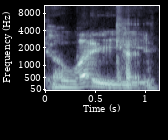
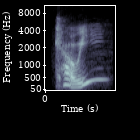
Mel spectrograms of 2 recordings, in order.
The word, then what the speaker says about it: kawaii: Kawaii. kawaii? Kawaii? You just call it scary? Actually, that's kawaii. Creepy cute. Kawaii. There's no second I in kawaii. Cowie? That's not how you say it.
